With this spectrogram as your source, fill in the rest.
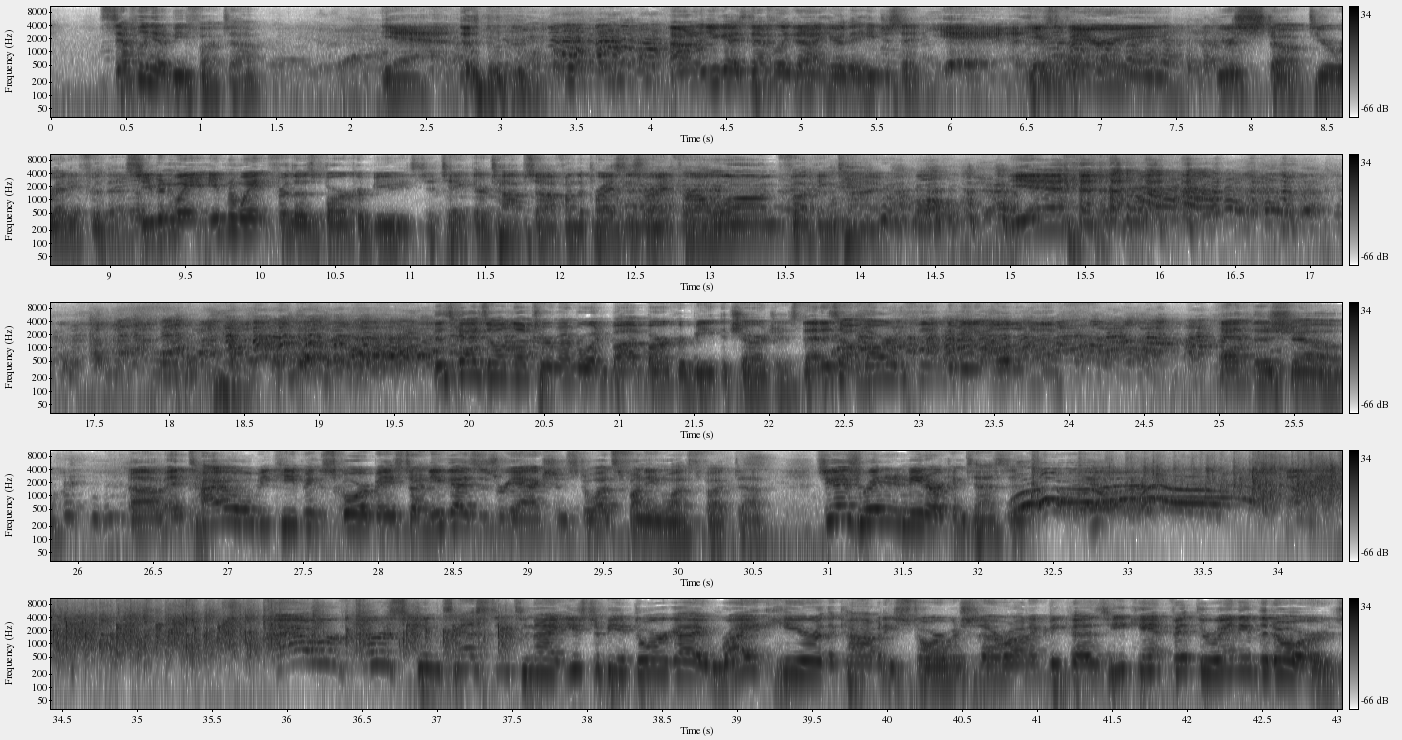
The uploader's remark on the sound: Recorded live at The Comedy Store.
